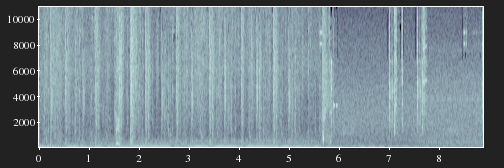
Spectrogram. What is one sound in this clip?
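Footsteps crunch quickly over rough ground.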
